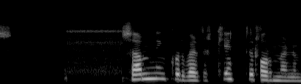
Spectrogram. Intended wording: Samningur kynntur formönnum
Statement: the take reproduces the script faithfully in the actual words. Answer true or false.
false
